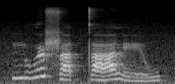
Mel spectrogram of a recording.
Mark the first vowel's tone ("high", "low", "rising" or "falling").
rising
